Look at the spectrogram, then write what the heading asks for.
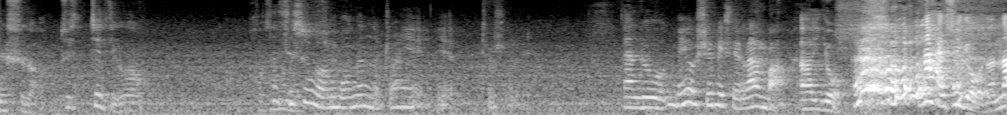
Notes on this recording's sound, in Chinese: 第一期录制和剪辑都很粗糙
